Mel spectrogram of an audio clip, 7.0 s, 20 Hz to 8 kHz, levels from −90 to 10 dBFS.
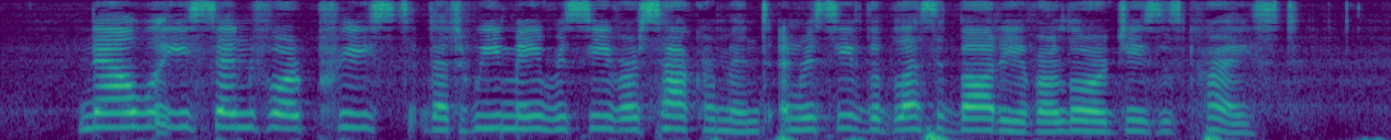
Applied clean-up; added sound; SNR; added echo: neural mask model Resemble Enhance denoiser.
